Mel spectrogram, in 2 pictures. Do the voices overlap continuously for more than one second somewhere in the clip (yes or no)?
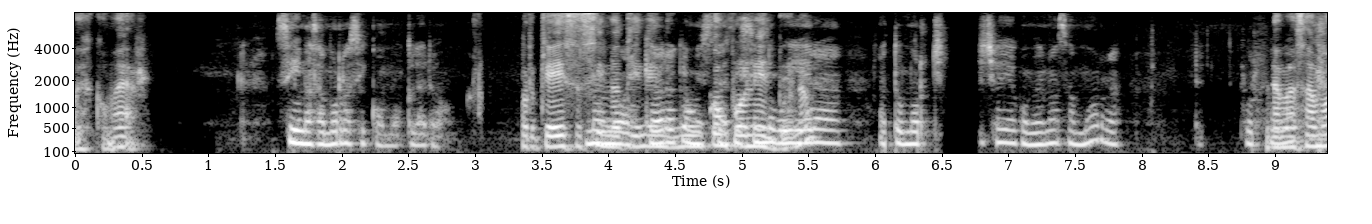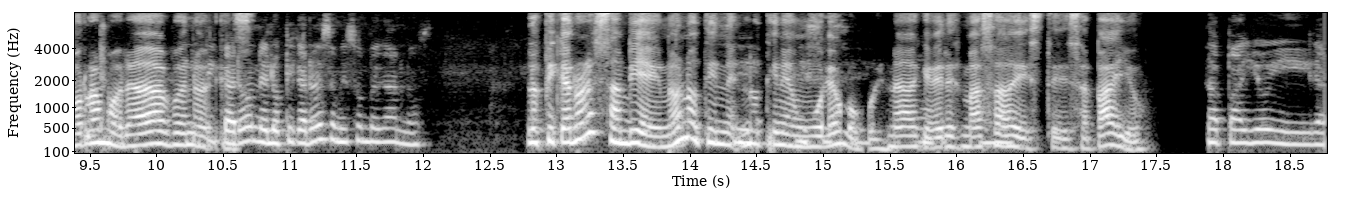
yes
